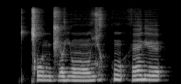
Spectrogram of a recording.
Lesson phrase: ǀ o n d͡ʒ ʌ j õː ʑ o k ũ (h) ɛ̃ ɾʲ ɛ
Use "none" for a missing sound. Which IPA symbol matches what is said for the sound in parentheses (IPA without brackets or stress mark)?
h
